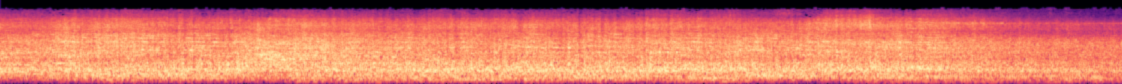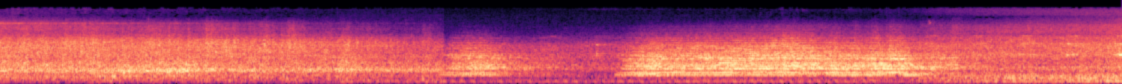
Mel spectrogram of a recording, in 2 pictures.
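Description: Freight cars rolling past with a steady clickety-clack that fades as the end of the train goes by. Then the horn of an approaching Norfolk Southern diesel locomotive sounds a short blast, followed about two seconds later by a longer blast of several seconds.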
